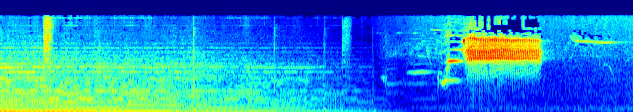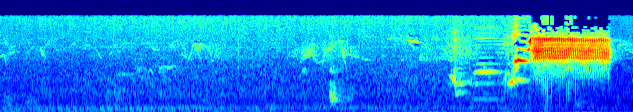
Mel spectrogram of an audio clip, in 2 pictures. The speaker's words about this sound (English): There it is, alive and healthy, male red-winged blackbird.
